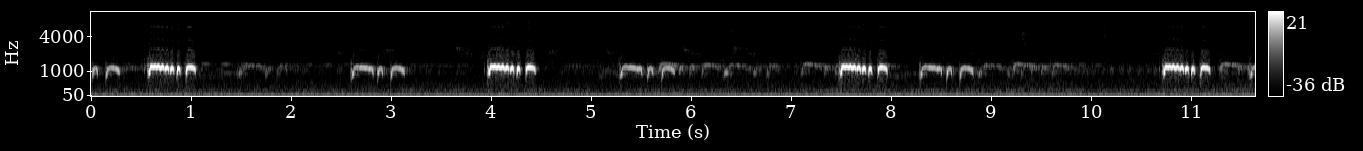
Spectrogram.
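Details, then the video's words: Lure song of a local zebra dove, meant to make rivals respond quickly. Loud bright cooing bursts recur about every three to four seconds, each followed by softer phrases of hooked notes. "PERKUTUT LOKAL GACOR BIANGANYA PANCINGAN LAWAN CEPAT NYAUT"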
